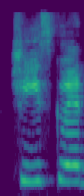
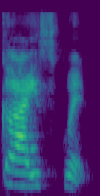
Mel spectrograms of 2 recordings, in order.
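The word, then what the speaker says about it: chi square: Okay, कल मैंने आपको बताया था इसकी प्रोनाउंसिएशन ची स्क्वायर नहीं है, इसको बोलते हैं काई स्क्वायर.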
